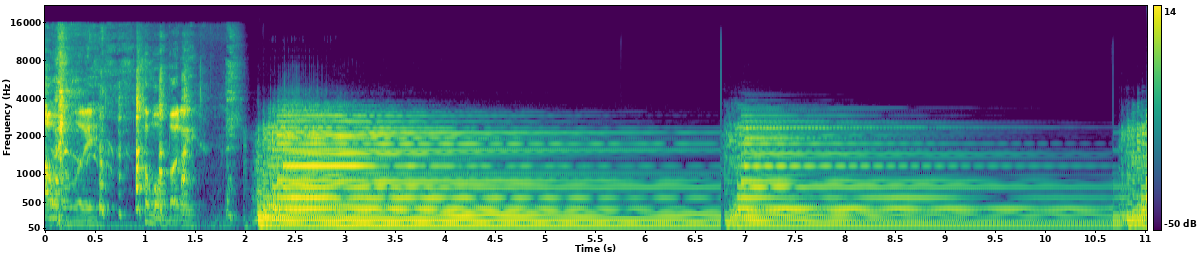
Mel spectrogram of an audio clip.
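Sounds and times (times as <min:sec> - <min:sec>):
electric guitar chord ringing: 0:02.0 - 0:11.0.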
